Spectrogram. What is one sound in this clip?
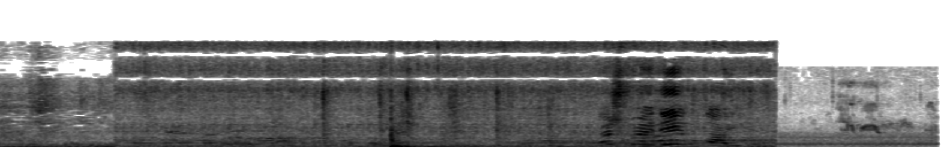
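Water pours from a tap into a plastic jug.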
